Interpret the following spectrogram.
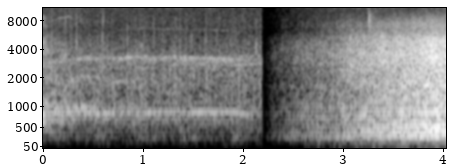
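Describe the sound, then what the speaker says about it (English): Crowd applause in the grandstands at a dirt track race featuring USAC midgets and sprint cars. After an abrupt cut, a broad wash of clapping and crowd noise builds steadily, growing louder toward the end. "Give that young man a round of applause."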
